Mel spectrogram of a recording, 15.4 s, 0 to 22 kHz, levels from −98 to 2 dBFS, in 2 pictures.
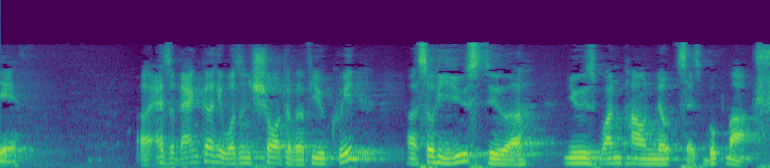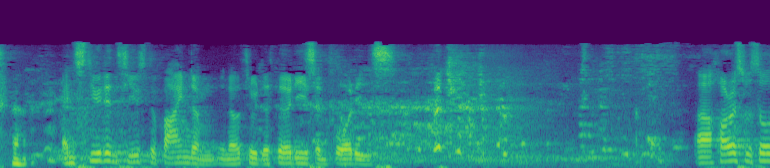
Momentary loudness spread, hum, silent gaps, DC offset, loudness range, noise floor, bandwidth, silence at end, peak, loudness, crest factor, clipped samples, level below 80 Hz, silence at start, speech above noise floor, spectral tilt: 13 LU; none; none; under 0.1%; 4 LU; -50 dBFS; 8 kHz; 0 s; -2 dBFS; -18 LUFS; 16 dB; under 0.1%; -42 dBFS; 0 s; 32 dB; -4.5 dB/octave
